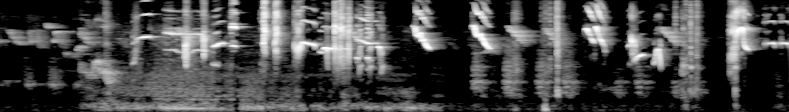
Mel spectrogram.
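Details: Jongkangan in lively song, fast high chips, squeaks and rising whistles tumbling out in short bursts separated by brief pauses, with some rustling noise early on.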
